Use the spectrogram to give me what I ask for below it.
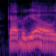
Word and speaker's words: Gabriel: And I shared a story about mine about my middle name, which is conventionally pronounced Gabrielle, even though it's spelled Gabriel, Gabriel.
